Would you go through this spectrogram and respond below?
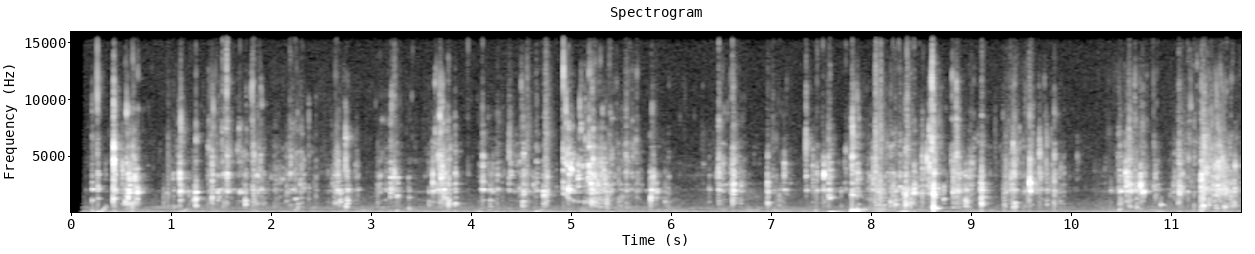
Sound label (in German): bottle vodka movement, gastronomie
